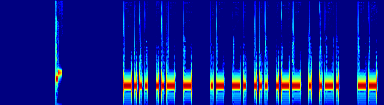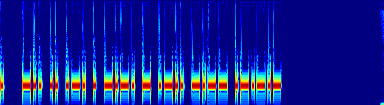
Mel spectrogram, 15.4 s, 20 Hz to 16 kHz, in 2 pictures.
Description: Morse code, heard as a keyed tone, about 22 wpm, 700 Hz. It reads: BUT ANSWER ME DIRECTLY.
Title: Sentences from Top 1000 Words - Review Part 5 - 22wpm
